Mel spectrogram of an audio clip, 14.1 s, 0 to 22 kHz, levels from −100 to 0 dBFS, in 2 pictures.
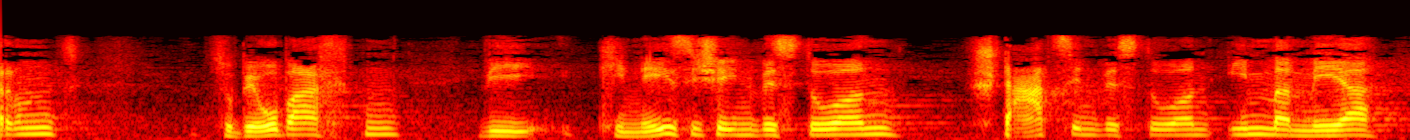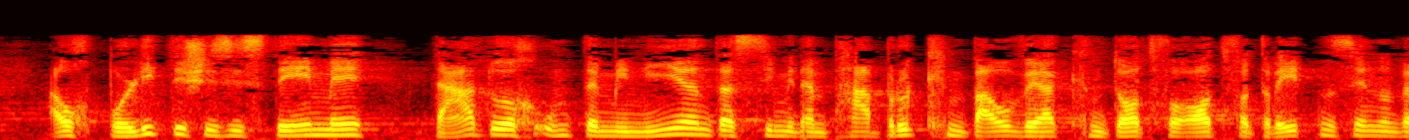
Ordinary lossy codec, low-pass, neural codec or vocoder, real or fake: none; none; none; real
